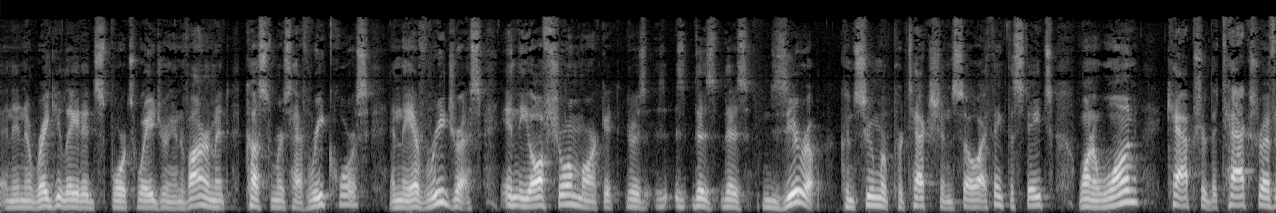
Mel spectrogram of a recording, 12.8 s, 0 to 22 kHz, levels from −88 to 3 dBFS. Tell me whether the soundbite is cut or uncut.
cut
